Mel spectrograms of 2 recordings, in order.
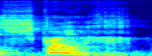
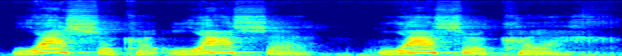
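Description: First: The phrase is squeezed into one short word. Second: The phrase is said partly shortened, two words. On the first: The speaker sounds more yeshivish. "if you want to sound more yeshivish" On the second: The speaker sounds somewhere in between. "if you're somewhere in the middle"

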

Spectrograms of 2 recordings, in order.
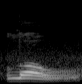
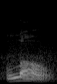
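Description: First: The vowel sound is drawn out longer. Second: The vowel sound is kept shorter.

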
